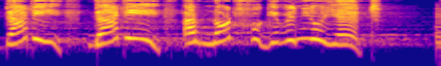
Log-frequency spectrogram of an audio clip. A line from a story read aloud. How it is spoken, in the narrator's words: as she squealed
